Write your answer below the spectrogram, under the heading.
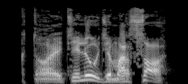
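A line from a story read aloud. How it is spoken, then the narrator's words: Furious shout. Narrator (Russian): в бешенстве крикнул маркиз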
